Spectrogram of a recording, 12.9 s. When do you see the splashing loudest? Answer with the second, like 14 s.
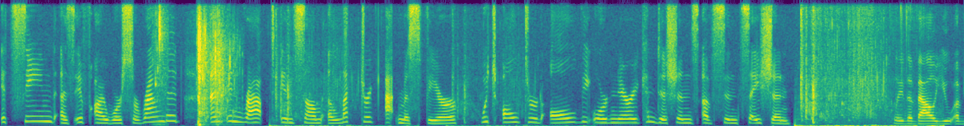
3 s.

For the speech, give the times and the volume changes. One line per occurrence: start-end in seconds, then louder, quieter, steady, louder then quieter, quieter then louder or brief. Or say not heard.
0.0-10.6 steady
11.8-12.8 brief.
